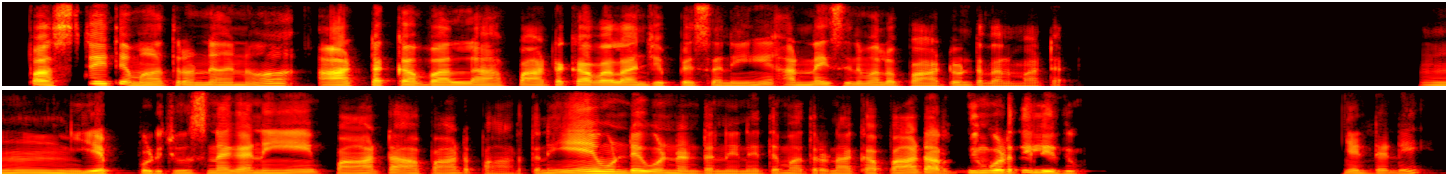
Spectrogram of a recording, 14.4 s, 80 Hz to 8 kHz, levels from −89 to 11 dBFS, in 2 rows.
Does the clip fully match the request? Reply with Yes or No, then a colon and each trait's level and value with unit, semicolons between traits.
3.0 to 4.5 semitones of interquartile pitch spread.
Yes: average, 3.6 semitones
